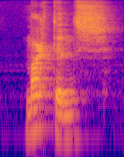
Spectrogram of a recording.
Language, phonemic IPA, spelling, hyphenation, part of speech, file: Dutch, /ˈmɑr.təns/, Martens, Mar‧tens, proper noun, Nl-Martens.ogg
- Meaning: a surname originating as a patronymic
